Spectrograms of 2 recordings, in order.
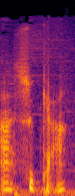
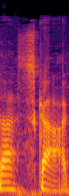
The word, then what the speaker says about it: Asuka: sue me it's like a scar it's not Asuka it's a scar cuz you don't pronounce EU in the Japanese language cuz all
